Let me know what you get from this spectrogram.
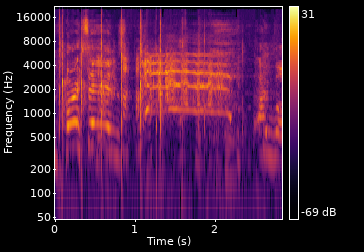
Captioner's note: screams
